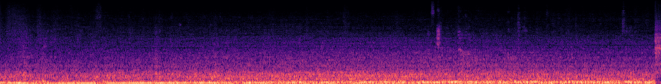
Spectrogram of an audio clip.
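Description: A car on a test drive after routine maintenance, heard from inside as a loud, steady low engine and road rumble that continues throughout, with a voice speaking over it.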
